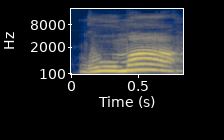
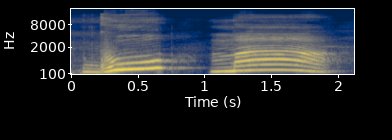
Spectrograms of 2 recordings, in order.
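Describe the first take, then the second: First: Said in the usual way. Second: घू, then माँ, each held long; drawn-out घू … माँ for beginning readers; syllable by syllable. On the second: Shown as a demonstration. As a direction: sound out घू and माँ with a gap. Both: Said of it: "जोड़कर पढ़ेंगे".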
